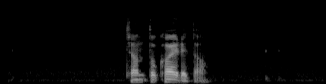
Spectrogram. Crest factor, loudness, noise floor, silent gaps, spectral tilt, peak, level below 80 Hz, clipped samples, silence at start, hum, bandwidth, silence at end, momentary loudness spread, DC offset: 24 dB; -29 LUFS; -69 dBFS; none; -5.5 dB/octave; -10 dBFS; -76 dBFS; under 0.1%; 1.25 s; none; 9.6 kHz; 1.2 s; 20 LU; under 0.1%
